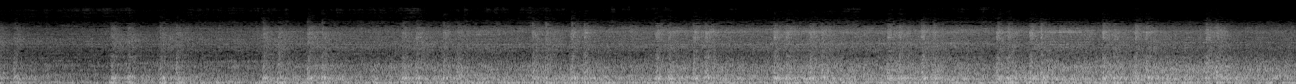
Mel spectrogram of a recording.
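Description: Odakyu Line commuter electric train passing close by, a steady rumble with repeated clacks of the wheels over rail joints, growing louder over the first few seconds.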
